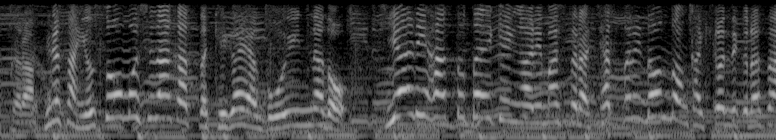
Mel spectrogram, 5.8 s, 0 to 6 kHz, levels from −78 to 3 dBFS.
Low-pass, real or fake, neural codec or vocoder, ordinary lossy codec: 5.4 kHz; real; none; none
